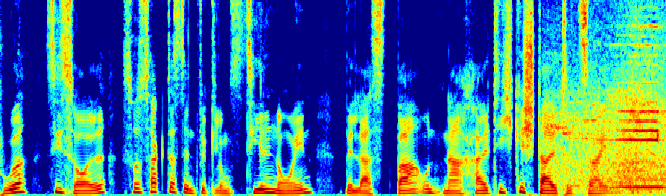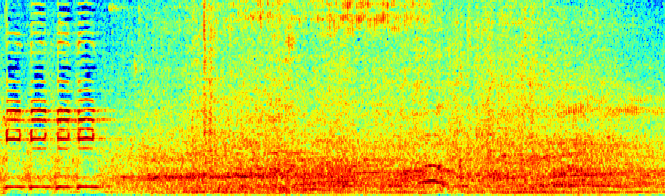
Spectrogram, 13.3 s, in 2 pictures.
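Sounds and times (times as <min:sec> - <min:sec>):
speech: 0:00.0 - 0:06.8
short loud car horn toots: 0:05.5 - 0:07.9
steady car traffic rumbling on a busy street: 0:05.5 - 0:13.2.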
